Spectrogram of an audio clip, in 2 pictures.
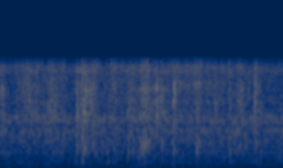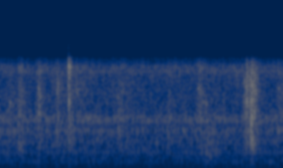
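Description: Sheet of paper being handled and folded: scattered, irregular crinkles and creasing clicks, the loudest a little before the end.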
